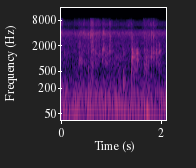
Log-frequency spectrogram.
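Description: Pages of a hardcover picture book being handled and turned: a few light paper rustles and clicks.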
